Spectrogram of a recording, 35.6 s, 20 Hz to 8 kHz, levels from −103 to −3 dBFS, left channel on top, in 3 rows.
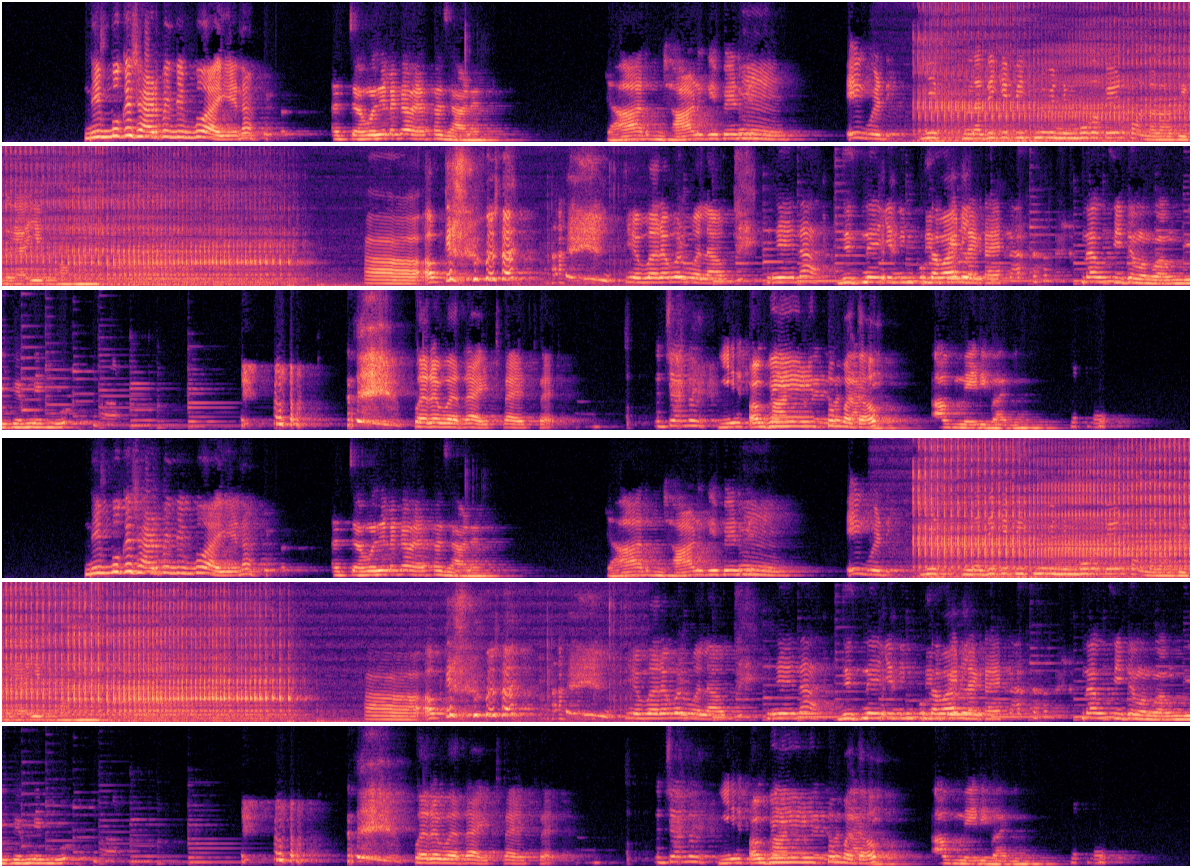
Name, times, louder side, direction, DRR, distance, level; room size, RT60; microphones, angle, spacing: voice 1, 0.8-2.5 7.4-7.8 15.5-17.0 17.5-19.4 21.1-21.6 24.8-24.9 26.1-26.8 27.3-29.3 30.4-30.6 31.2-32.5 34.7-34.8, left 3 dB, 90° left, 10 dB, 1.6 m, -21 dB
voice 2, 3.3-4.9 6.1-7.6 8.4-13.0 17.4-17.5 18.6-18.7 19.5-22.4 22.7-24.8 27.2-27.3 30.3-32.6 33.1-34.2, left 1 dB, 30° left, 9 dB, 1.7 m, -24 dB
sound 1, 9.1-15.3 16.3-16.4 16.9-17.4 17.9-18.2, right 4 dB, 65° right, 6.0 m, -26 dB
Guitar, 18.7-26.4, left 1 dB, 45° left, 2.3 m, -38 dB
28.0 x 20.5 x 6.8 m, 0.74 s
head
